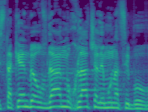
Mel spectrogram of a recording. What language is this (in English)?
Hebrew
